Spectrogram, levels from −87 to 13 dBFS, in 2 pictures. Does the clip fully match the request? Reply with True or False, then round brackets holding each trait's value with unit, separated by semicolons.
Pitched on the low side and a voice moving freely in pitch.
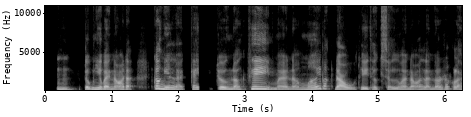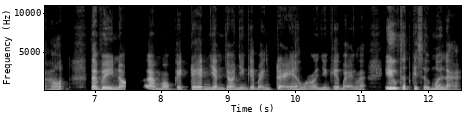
True (130 Hz; 8.8 semitones)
